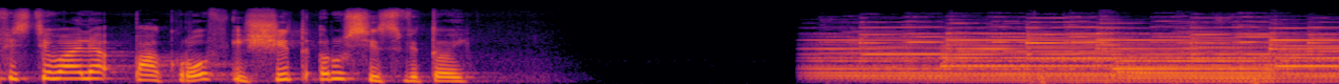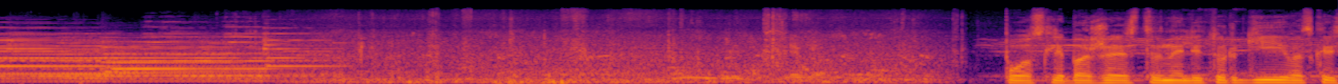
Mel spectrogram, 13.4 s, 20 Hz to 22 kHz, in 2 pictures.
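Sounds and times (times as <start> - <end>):
speech: 0.0 - 2.5, 11.7 - 13.3
church bells ringing a peal at a bell-ringing festival: 4.0 - 8.6
wind outdoors: 4.2 - 13.3.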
